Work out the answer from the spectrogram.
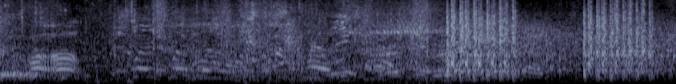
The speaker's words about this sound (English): The shots came from an armored personnel carrier speeding towards the memorial service.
